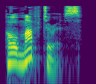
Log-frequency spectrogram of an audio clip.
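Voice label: "homopterous", British English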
